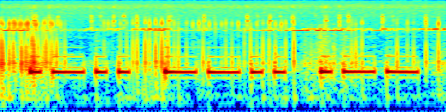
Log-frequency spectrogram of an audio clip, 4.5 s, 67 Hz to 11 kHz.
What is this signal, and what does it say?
Morse code, heard as a keyed tone, about 11 wpm, 420 Hz, with noise. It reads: LZW
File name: LZW 12880 1846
